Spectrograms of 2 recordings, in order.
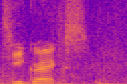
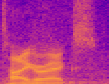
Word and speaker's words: Tigrex: By the way, that's how the handler pronounce it, Tigrex. Huh, I always call it Tiger X. Well, when I was a kid, it was Tiger X, and then it became Tigrex.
